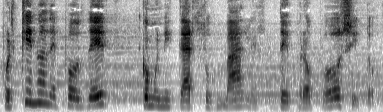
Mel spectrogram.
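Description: An actress playing a solemn, urgent Mapuche shaman healer in a radio drama, halting and commanding, repeating her words. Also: lowish voice, expressive, a bit bright. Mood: grave, explaining. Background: music.

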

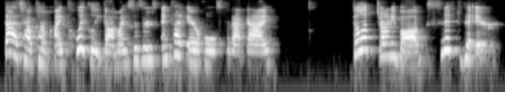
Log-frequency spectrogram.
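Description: High, bright-voiced woman reading aloud. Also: measured pace, dull audio. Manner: expressive, instructional, checking in with listeners. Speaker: teacher reading aloud to a class. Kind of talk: read-aloud of a children's chapter book.

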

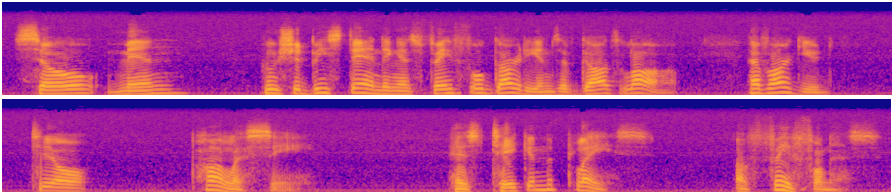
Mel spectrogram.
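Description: A man narrating a religious documentary in a grave, deliberate way and questioning an interviewee. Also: on the high side, poor audio. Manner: slow, grave, deliberate reading.

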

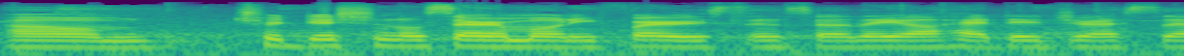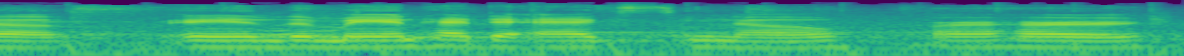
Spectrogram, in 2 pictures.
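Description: A young woman talks easily and at length in a casual mall interview. She rambles a little and laughs at her own guesses. Music is clearly heard behind her. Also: low-pitched, completely flat delivery, normal speed. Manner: chatty, giggly, rambling. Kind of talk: casual chat. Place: indoor shopping mall.

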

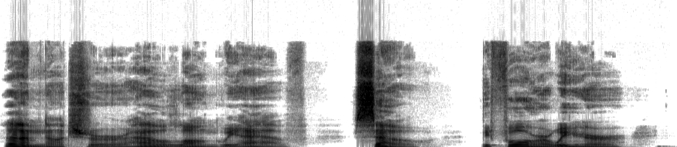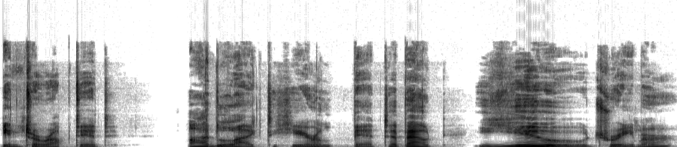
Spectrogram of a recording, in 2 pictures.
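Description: A man's voice: very animated, darkish tone, heavily acted. A man playing a banished sorcerer villain, sly, seductive and scheming, speaking in a teasing, theatrical manner to the listener in an audio roleplay. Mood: coaxing, curious. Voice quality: low-pitched. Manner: slow, teasing, theatrical, with lingering pauses.

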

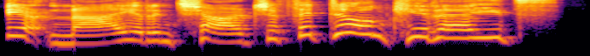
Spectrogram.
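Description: A woman voicing a cheerful, magical old granny in a high, chirpy put-on voice. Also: big pitch swings, a little slow. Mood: cheery.

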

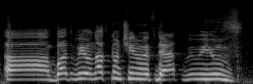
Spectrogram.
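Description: Brazilian-accented male tech speaker, non-native English, rapid delivery, lots of "uh" fillers, handheld mic in a lecture hall. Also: extremely high pitch, level tone. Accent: Brazilian Portuguese. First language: Portuguese. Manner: fast-talking with frequent uh fillers. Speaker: conference speaker. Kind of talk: technical conference talk.

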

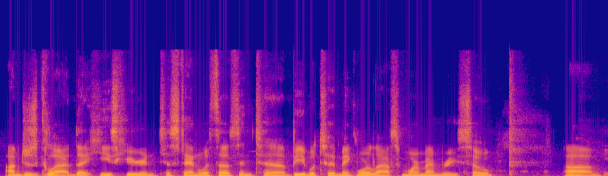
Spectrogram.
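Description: A man's voice: mid-range voice, completely flat delivery, moderate pace, a little mellow, a little hiss or hum. A man narrating his motorcycle vlog in an earnest, rambling way with many fillers and restarts. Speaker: motovlogger host. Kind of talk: casual voice-over vlog narration.

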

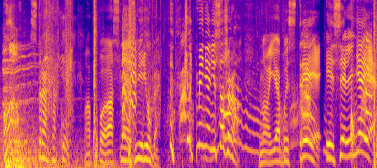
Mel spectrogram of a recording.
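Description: A woman's voice: medium pitch, sing-song, takes it slowly. A woman voicing a cocky, boastful, bossy little boy monster in a children's cartoon, with a swaggering, exclaiming delivery. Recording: music behind the voice.

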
